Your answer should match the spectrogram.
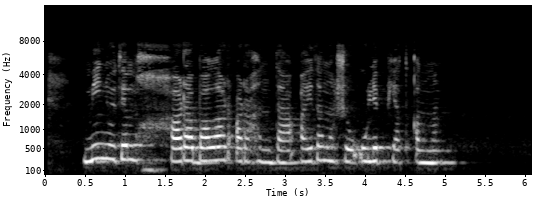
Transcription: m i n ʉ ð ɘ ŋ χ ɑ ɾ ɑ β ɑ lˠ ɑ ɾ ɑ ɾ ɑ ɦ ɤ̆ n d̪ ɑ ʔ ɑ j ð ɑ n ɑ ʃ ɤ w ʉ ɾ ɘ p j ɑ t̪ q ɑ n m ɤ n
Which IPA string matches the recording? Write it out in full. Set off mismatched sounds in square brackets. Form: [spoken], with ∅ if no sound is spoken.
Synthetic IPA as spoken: m i n ʉ ð ɘ [m] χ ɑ ɾ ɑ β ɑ lˠ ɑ ɾ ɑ ɾ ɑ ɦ ɤ̆ n d̪ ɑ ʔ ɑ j ð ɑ n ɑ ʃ ɤ w ʉ [l] ɘ p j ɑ t̪ q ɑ n m ɤ n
